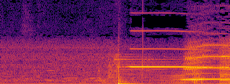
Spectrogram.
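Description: Amplifier hum under faint room noise, then about a second in a thump, and an electric guitar starts ringing through its amplifier in steady held tones, growing fuller near the end.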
